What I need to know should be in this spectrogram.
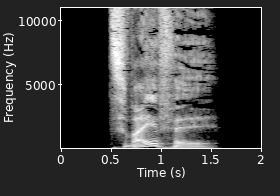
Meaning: inflection of zweifeln: 1. first-person singular present 2. singular imperative
- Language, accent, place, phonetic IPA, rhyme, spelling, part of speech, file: German, Germany, Berlin, [ˈt͡svaɪ̯fl̩], -aɪ̯fl̩, zweifel, verb, De-zweifel.ogg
